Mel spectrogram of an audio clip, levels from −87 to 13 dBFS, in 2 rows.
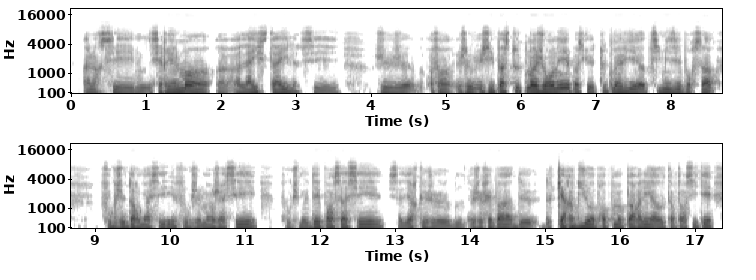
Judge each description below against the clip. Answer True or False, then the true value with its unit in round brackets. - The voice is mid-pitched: False (125 Hz)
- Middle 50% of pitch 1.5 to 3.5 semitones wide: True (2.8 semitones)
